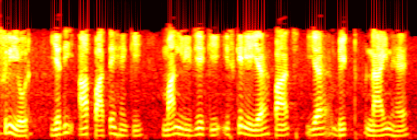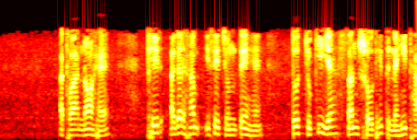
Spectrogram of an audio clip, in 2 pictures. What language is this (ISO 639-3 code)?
hin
